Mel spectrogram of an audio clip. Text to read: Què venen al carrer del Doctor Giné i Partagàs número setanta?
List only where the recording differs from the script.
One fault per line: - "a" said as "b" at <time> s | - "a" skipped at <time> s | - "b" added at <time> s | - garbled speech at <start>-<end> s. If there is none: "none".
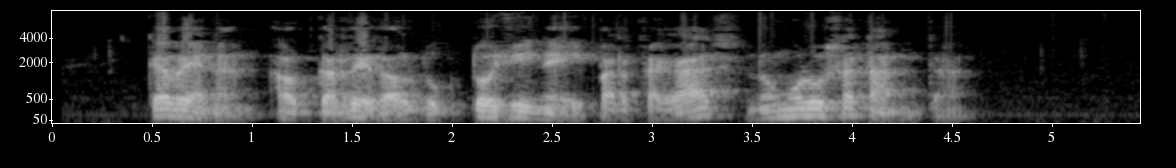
none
